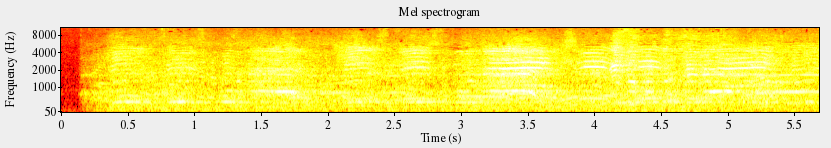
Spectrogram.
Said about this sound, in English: Thousands of people have been marching through the streets of the Paris suburb of Nanterre to remember the teenager.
